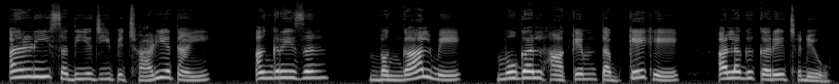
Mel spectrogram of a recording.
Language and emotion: Sindhi, neutral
